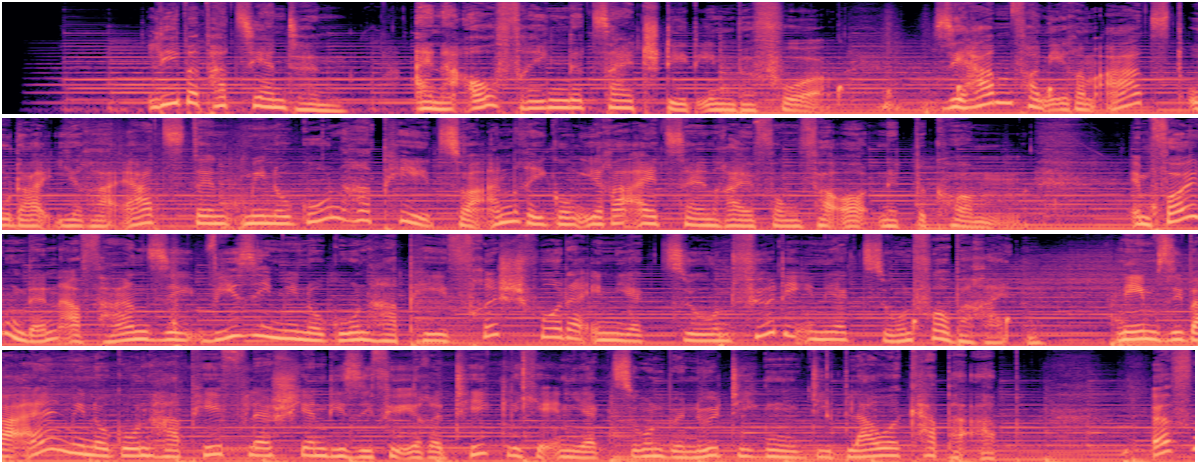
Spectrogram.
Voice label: erklärfilm medizin; ferring

